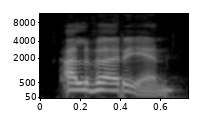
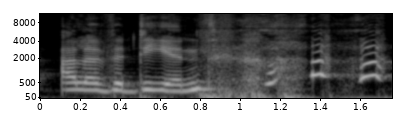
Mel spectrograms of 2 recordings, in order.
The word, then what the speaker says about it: Alahverdian: Now, previously, he has pronounced it right. Alahverdian. But he was just like, Mr. Alahverdian.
